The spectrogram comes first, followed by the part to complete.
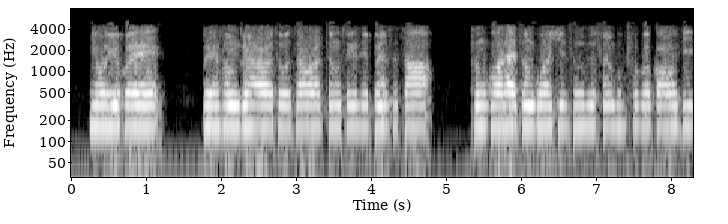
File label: Xi an mono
